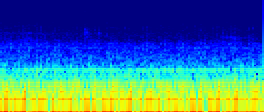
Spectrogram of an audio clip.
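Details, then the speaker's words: Mk IV VW Golf with juddering and malfunction lamp lit, at idle after start-up: deep lumpy idle with irregular stumbles, a very severe misfire traced to a failing ignition coil. "so quite clearly that feels like a very very severe misfire"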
